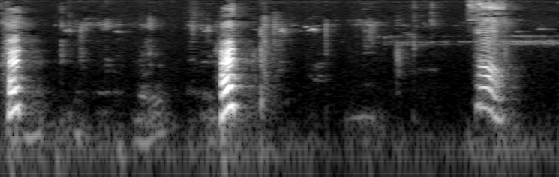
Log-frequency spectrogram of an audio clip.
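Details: Black crow known for talking, recorded in Wada, Palghar district, India, gives three separate harsh, throaty bursts about one and a half seconds apart, each brief and rough, in an otherwise quiet setting.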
